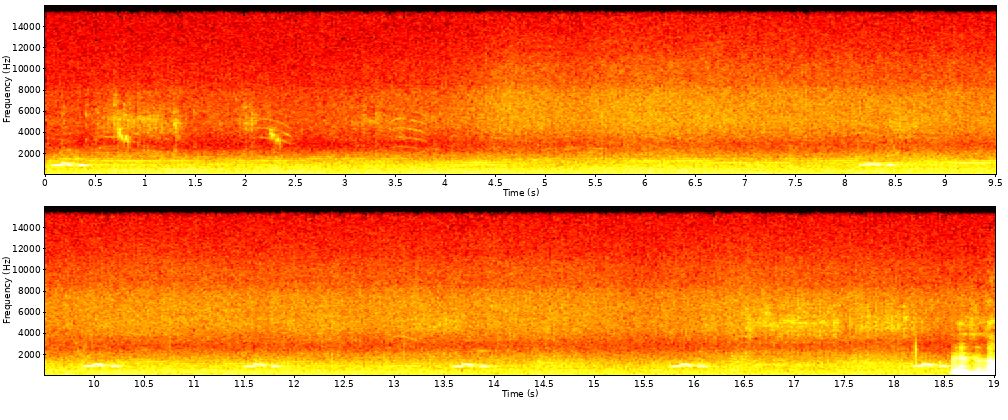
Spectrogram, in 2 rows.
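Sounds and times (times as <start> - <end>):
bird whistling call: 0.0 - 1.2, 8.1 - 10.4, 11.4 - 12.0, 13.5 - 14.0, 15.7 - 16.2, 18.1 - 18.7.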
